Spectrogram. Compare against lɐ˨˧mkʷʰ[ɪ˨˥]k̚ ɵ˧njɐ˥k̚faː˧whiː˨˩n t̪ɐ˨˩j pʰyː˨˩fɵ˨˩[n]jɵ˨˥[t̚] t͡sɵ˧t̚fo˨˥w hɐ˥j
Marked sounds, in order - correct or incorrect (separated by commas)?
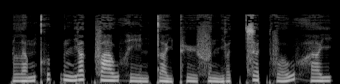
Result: incorrect, correct, correct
